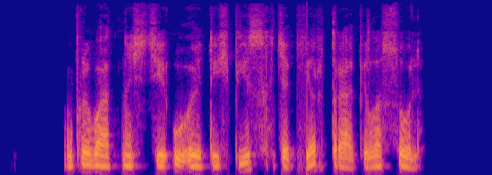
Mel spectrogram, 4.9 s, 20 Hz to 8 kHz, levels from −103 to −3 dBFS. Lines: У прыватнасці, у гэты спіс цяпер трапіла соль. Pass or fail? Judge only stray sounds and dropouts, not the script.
fail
